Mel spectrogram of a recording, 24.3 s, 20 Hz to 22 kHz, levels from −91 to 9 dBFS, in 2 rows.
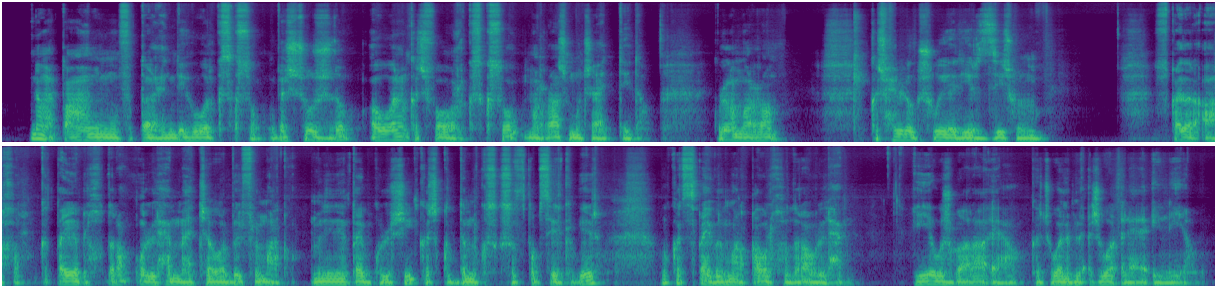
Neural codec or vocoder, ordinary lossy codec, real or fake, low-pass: vocoder, 48 kHz, 128 mel bands, Vocos; none; fake; none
